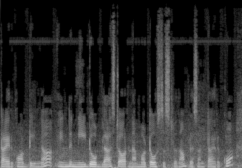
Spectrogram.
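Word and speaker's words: cnidoblast: are stinging cells called need Oblast so in the see node of blast in particular Dada the C is silent so you have to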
